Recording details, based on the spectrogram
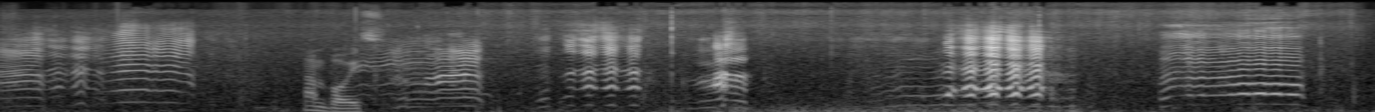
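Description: Farm goats bleating near a fenced enclosure, a series of wavering, overlapping bleats from several animals, close and loud, with a person talking briefly among them.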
